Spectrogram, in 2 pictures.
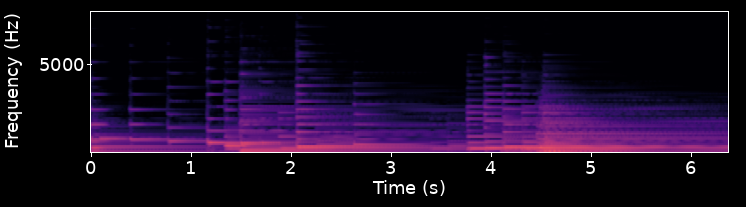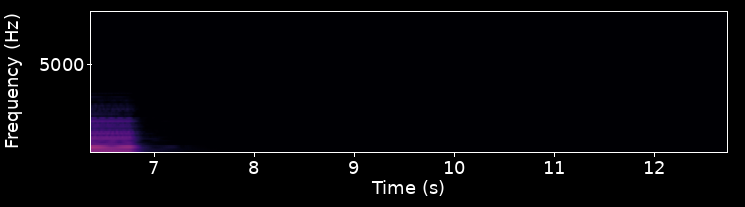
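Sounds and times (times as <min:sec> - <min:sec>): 
workstation piano: 0:00.0 - 0:06.9.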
